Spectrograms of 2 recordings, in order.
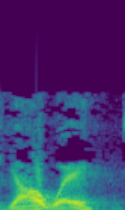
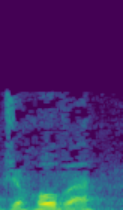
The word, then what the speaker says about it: Yahweh: This, the Hebrew word here is Yahweh. Sometimes you'll hear it pronounced Jehovah, which is okay, I guess. I prefer not to, because it's actually an error introduced a few centuries back. But Yahweh, it's the covenant name of God with Israel.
